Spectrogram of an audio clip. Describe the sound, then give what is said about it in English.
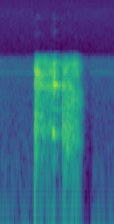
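Two harsh, closely spaced coughs burst out loudly right up close, lasting about a second together, with quiet before and after and no talking. “And I'm so sorry, I don't know where that burst of coughing came from,”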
